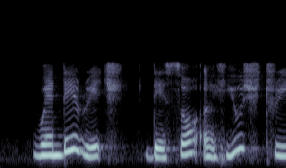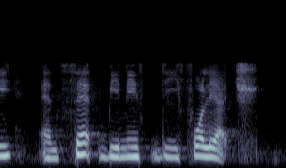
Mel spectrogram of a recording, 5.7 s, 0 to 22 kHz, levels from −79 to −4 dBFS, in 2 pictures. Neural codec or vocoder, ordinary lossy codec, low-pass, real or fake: none; none; 5.4 kHz; real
